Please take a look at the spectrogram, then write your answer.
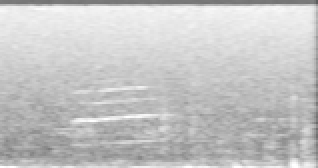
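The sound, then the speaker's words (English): A single short meow from Monty, a talkative pet cat, fairly quiet, rising briefly over a low background rumble with no one speaking. “cat Monty is probably the prettiest cat I've ever seen in my life”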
